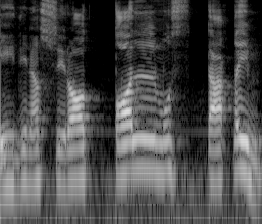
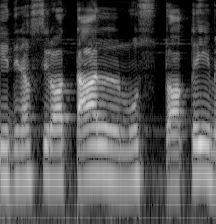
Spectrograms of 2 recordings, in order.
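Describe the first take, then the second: First: Thick tol in Sirat, thin ta in Mustaqim; careful to-ta contrast. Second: Tal thinned, Mustaqim thickened to mustoqim; muddled to and ta. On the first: Teacher reciting where students go wrong, slow thick tol and thin ta. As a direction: slowly stress thick tol, then thin ta. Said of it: "এখানটাই তো আমরা ভুল করি". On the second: Teacher showing how many misread it, swapped tal and mustoqim. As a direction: swap the thick and thin t sounds. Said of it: "এরকম আউলে জাউলে পড়ে". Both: Shown as a demonstration.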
